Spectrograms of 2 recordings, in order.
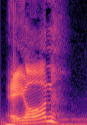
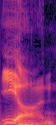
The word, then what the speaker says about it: Aeon: City with Aon or Eon how do you guys pronounce that um that would depend on what side of the Atlantic Ocean you are the the guys in England they seem to say Aon while you guys over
